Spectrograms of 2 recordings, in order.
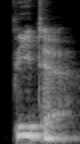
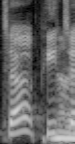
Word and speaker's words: Peter: Pita No. is more on the British side. Pita. Yeah, that sucks. Yeah, that's 100%. That's British right there. Peter. There's a D in there, so it's P, and then you say der.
